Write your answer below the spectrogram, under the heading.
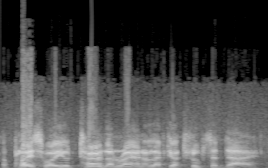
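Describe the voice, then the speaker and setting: A man's voice: mid-range voice, animated, normal speed, bright, forceful tone. An actor playing a hard, blunt, captive rebel gunman in an old TV western, taunting with scorn and menace. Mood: cold, taunting. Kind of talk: 1950s TV western acting. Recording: noisy old TV soundtrack, rain-like hiss.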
